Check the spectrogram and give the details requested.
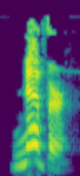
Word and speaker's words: never: This word has the stress on the first syllable, too. Let's say the word together. Never.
